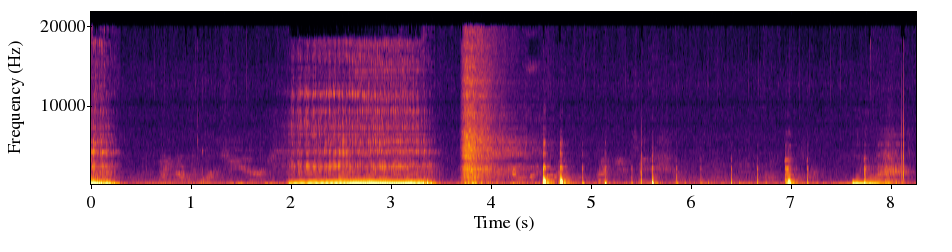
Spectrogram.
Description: baby and snoring mom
